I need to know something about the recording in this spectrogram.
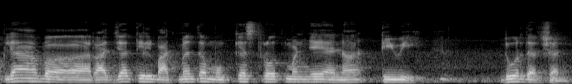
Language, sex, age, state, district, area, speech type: Marathi, male, 60+, Maharashtra, Mumbai Suburban, urban, spontaneous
